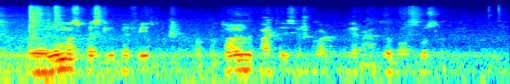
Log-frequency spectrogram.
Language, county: Lithuanian, Kaunas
